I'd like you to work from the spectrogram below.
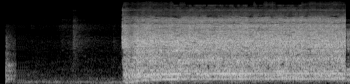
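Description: A mixer grinder whirs loudly as it grinds yogurt chutney ingredients for methi palak bhajia, starting abruptly after a quiet moment and running as a steady, dense motor roar until the end.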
